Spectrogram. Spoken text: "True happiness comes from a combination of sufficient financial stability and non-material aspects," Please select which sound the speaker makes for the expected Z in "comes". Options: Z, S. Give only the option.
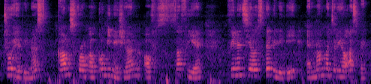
S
